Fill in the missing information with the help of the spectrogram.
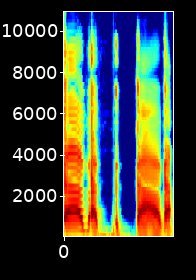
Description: Funky Vocals; USB Soundscan vol.18; AKAI

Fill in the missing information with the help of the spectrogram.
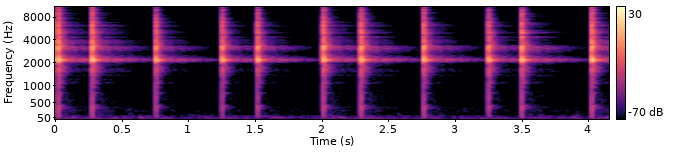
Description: PERCS 120BPM; INIS - Opium

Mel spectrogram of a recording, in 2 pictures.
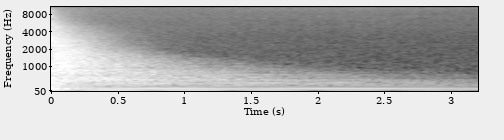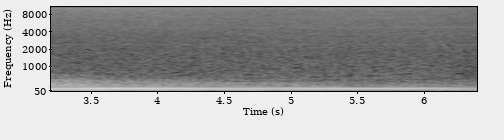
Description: TIMPANI

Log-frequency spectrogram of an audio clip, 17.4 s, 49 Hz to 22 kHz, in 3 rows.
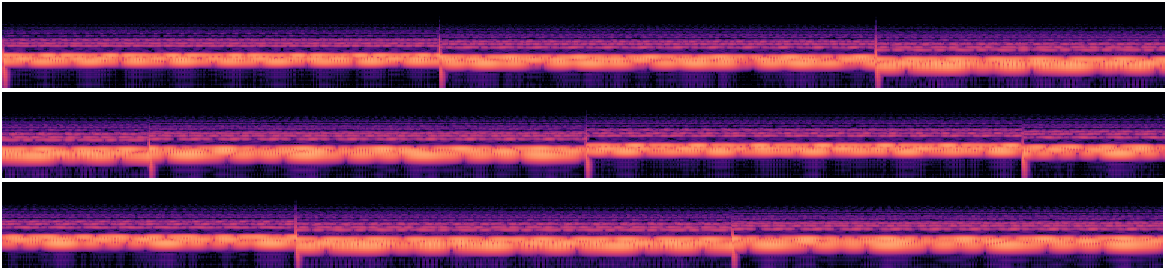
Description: PAD, 110BPM Emin; 99Sounds; Monosounds; Music Loops; PANDORA BOX!; Waterfall

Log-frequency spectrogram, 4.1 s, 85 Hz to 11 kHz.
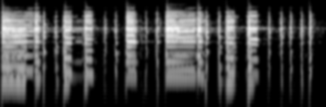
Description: GTR; USB Soundscan vol.32; Roots Disco; AKAI

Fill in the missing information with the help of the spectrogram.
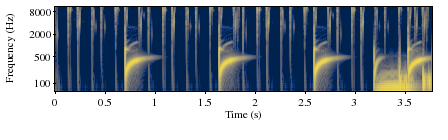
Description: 127bpm, House Drumloops

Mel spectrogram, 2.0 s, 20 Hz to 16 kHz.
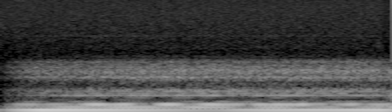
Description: ST. CHOIR C2; USB Soundscan vol.28 - Choir Acoustic & Synth; AKAI

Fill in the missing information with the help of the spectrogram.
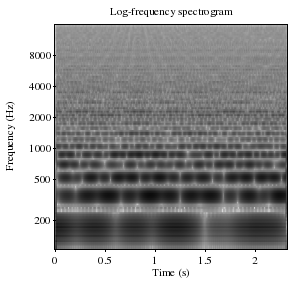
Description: Prophet 5 F4; Hollywood Edge - Giorgio Moroder Rare Synthesizer Collection

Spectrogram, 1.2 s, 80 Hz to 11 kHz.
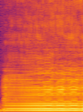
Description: D#2 solo viola; InVision Interactive; Lightware VOL-1; Instruments & Percussions

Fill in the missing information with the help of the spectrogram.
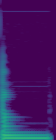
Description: GUI MUTE, E-Gui Muted

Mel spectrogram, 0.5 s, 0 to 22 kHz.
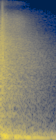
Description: JD800 Dance Card Drums

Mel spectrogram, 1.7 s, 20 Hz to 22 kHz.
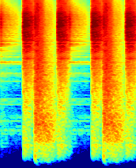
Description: Shuffled Loops, 140 BPM

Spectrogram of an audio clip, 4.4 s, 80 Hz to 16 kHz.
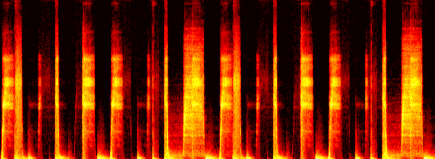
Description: Juno Filtered Korg MR-16 (110BPM), beats

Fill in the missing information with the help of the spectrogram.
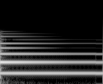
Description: piano Rhodes

